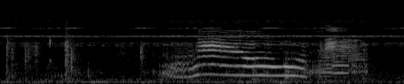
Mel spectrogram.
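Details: A cat gives a drawn-out meow that rises, holds steady and then sags slightly. A shorter, fainter meow follows, with a steady high electronic whine underneath.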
